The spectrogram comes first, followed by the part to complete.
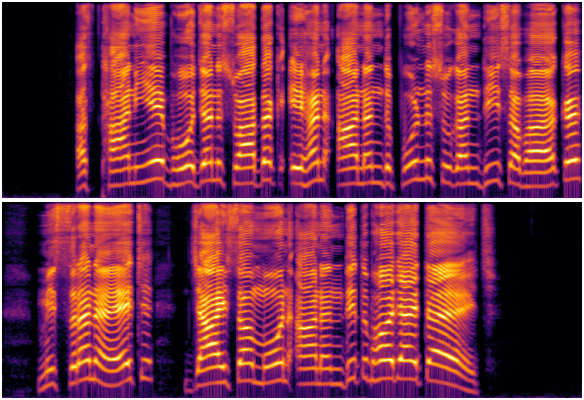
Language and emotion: Maithili, happy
